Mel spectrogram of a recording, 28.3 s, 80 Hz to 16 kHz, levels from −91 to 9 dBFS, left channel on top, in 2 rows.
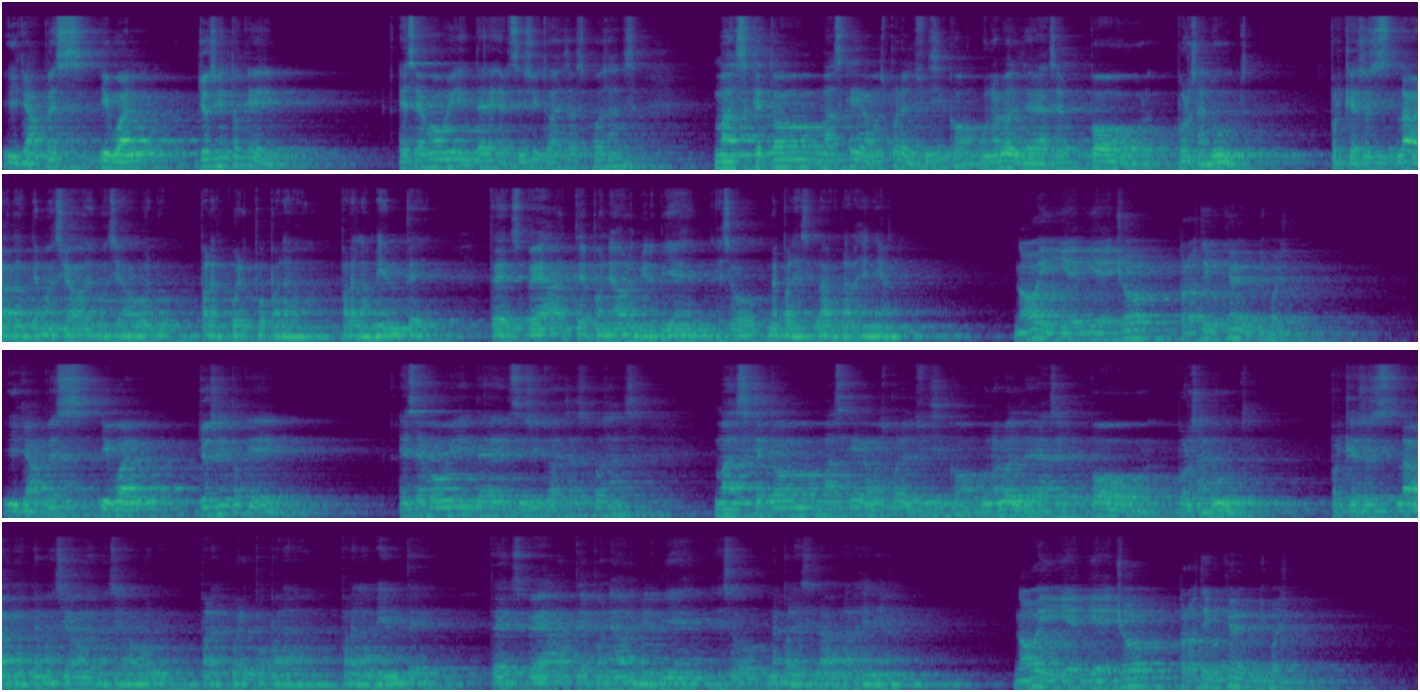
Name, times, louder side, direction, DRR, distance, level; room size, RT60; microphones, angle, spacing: voice 1, 0.0-2.8 4.0-6.3 7.1-12.4 13.3-18.5 19.0-23.1, left 2 dB, 50° left, 4 dB, 0.6 m, -32 dB
voice 2, 24.3-25.6 25.9-27.0, equal, 5° right, -1 dB, 0.7 m, -34 dB
8.3 x 4.1 x 6.3 m, 2.1 s
head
